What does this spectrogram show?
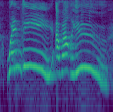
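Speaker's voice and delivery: put-on high, loud gushing greeting from a French teen; excited French friend. French pen friend greeting Wendy at the door, high excited squeal. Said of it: "It was my French pen friend, Karine".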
